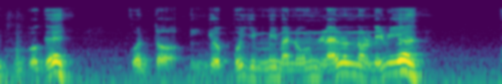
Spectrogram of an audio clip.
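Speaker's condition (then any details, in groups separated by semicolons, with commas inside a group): Cerebral palsy; speech affected by condition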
